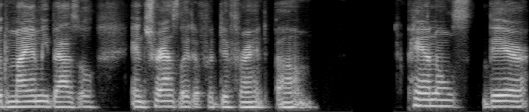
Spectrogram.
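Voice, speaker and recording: A woman talks with a very deep, low pitch in a quiet background. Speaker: panel moderator and scholar; panelist. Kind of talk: moderated online roundtable. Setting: video call. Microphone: video call.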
